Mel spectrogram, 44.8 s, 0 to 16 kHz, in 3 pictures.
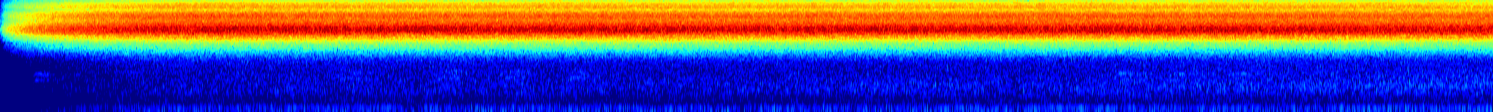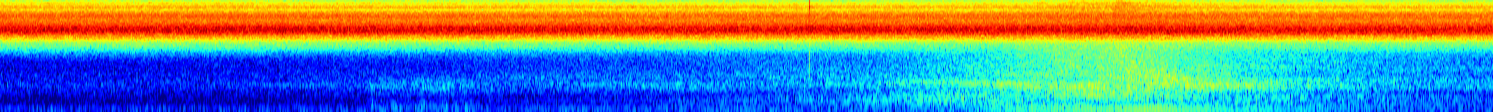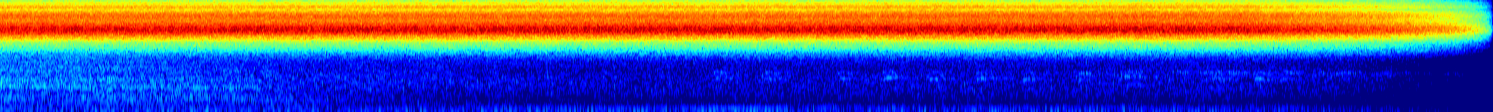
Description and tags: CicadasAndCar GeimoriSapporoHokkaido
Field recording around Sapporo city university at Geimori area Sapporo, Hokkaido. The buzzing of cicadas and a car passed by. Recorded by Roland R-05.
